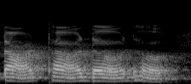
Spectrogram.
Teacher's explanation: टवर के जितने भी अक्षर होते हैं अगर हम उनको बोल के देखें तो हमारी जीभ अंदर को मुड़ जाती है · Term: मूर्धा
